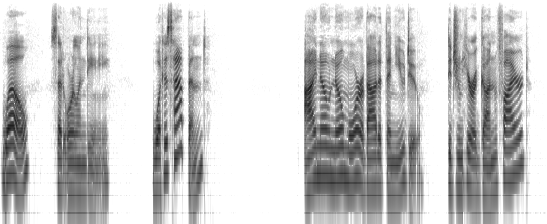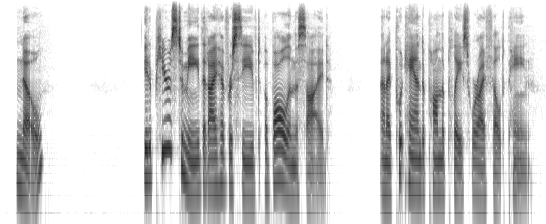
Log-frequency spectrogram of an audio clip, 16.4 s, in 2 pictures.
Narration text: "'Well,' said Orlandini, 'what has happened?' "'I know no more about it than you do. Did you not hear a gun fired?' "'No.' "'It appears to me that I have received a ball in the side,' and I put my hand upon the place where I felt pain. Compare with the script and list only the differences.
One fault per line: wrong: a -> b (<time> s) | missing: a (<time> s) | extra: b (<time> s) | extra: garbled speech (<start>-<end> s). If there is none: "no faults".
missing: not (6.9 s)
missing: my (14.3 s)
